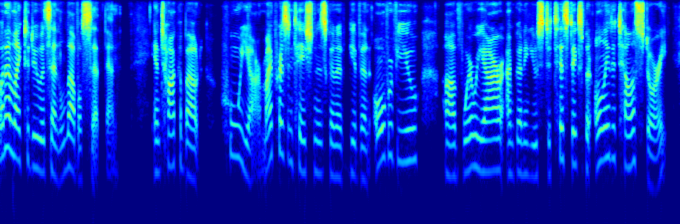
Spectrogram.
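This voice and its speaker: With an American accent, a woman talks at a fairly quick pace in a medium pitch, her intonation lively, the sound dry and close with no echo against a quiet background. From Michigan, US Midwest. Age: 60s. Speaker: nonprofit chief executive. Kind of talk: annual meeting presentation. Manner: halting, many fillers.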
